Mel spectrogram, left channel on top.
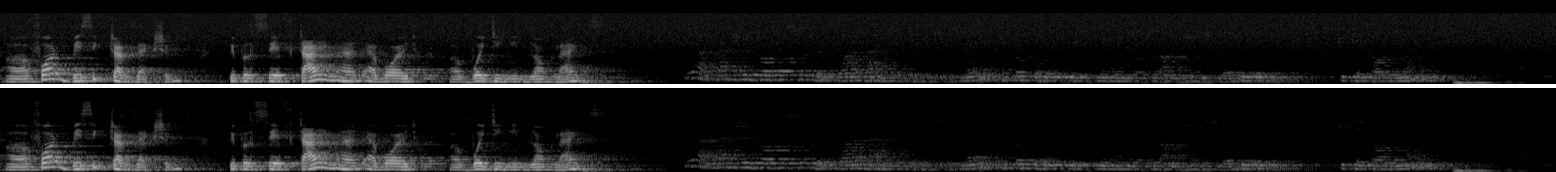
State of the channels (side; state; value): left; noise; hiss, 17 dB below the sound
